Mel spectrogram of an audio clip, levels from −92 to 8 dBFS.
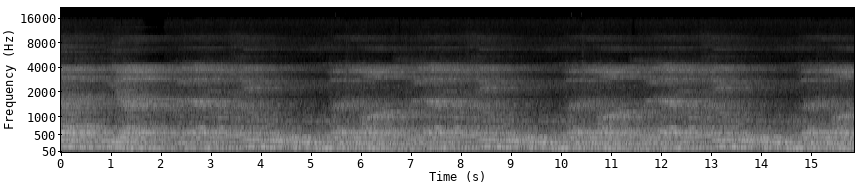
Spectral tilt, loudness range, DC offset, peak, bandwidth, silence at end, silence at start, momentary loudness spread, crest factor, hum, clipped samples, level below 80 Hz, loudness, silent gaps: -7 dB/octave; 1 LU; under 0.1%; -20 dBFS; 16 kHz; 0 s; 0 s; 5 LU; 14 dB; none; under 0.1%; -58 dBFS; -34 LUFS; none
